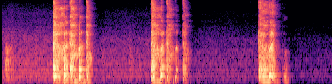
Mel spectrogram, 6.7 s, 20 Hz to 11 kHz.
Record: {"three_cough_length": "6.7 s", "three_cough_amplitude": 32767, "three_cough_signal_mean_std_ratio": 0.33, "survey_phase": "beta (2021-08-13 to 2022-03-07)", "age": "18-44", "gender": "Female", "wearing_mask": "No", "symptom_none": true, "smoker_status": "Current smoker (1 to 10 cigarettes per day)", "respiratory_condition_asthma": false, "respiratory_condition_other": false, "recruitment_source": "REACT", "submission_delay": "1 day", "covid_test_result": "Negative", "covid_test_method": "RT-qPCR"}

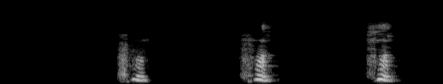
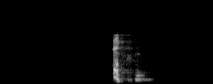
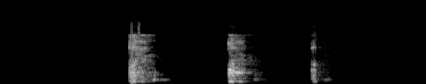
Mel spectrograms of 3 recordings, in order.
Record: {"exhalation_length": "4.4 s", "exhalation_amplitude": 17432, "exhalation_signal_mean_std_ratio": 0.27, "cough_length": "2.1 s", "cough_amplitude": 21830, "cough_signal_mean_std_ratio": 0.16, "three_cough_length": "4.3 s", "three_cough_amplitude": 26581, "three_cough_signal_mean_std_ratio": 0.23, "survey_phase": "alpha (2021-03-01 to 2021-08-12)", "age": "18-44", "gender": "Female", "wearing_mask": "No", "symptom_diarrhoea": true, "symptom_headache": true, "symptom_onset": "13 days", "smoker_status": "Never smoked", "respiratory_condition_asthma": false, "respiratory_condition_other": false, "recruitment_source": "REACT", "submission_delay": "2 days", "covid_test_result": "Negative", "covid_test_method": "RT-qPCR"}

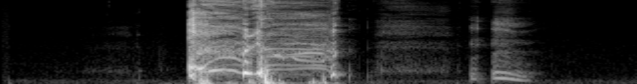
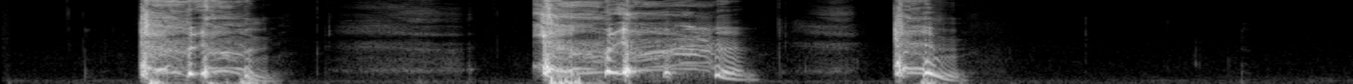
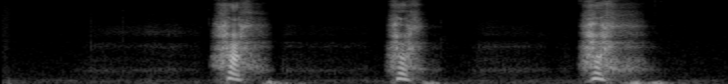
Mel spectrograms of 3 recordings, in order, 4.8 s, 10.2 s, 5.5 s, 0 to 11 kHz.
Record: {"cough_length": "4.8 s", "cough_amplitude": 23839, "cough_signal_mean_std_ratio": 0.3, "three_cough_length": "10.2 s", "three_cough_amplitude": 32768, "three_cough_signal_mean_std_ratio": 0.32, "exhalation_length": "5.5 s", "exhalation_amplitude": 4746, "exhalation_signal_mean_std_ratio": 0.31, "survey_phase": "beta (2021-08-13 to 2022-03-07)", "age": "45-64", "gender": "Female", "wearing_mask": "No", "symptom_cough_any": true, "symptom_shortness_of_breath": true, "symptom_sore_throat": true, "symptom_fatigue": true, "symptom_headache": true, "symptom_change_to_sense_of_smell_or_taste": true, "symptom_loss_of_taste": true, "symptom_onset": "10 days", "smoker_status": "Never smoked", "respiratory_condition_asthma": false, "respiratory_condition_other": false, "recruitment_source": "Test and Trace", "submission_delay": "1 day", "covid_test_result": "Positive", "covid_test_method": "RT-qPCR", "covid_ct_value": 23.9, "covid_ct_gene": "ORF1ab gene", "covid_ct_mean": 24.3, "covid_viral_load": "11000 copies/ml", "covid_viral_load_category": "Low viral load (10K-1M copies/ml)"}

